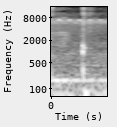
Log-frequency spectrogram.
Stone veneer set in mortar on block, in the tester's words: the stones are on Rock Solid you know and then when you knock on them there's no Hollow sound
